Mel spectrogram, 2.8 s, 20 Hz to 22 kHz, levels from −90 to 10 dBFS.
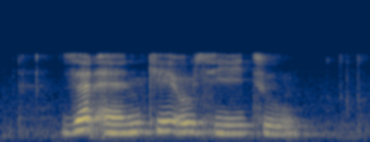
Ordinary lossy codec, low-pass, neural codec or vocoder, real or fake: none; 5.4 kHz; vocoder, 44.1 kHz, 128 mel bands every 256 samples, BigVGAN v2; fake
